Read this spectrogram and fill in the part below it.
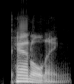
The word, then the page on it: panelling: American English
